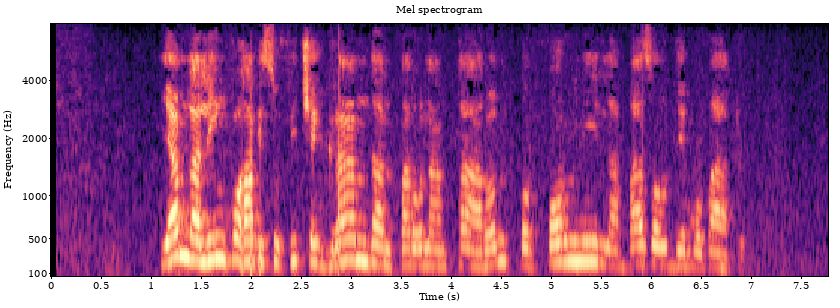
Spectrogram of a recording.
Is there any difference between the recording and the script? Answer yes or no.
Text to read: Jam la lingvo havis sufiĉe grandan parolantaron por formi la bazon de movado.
no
